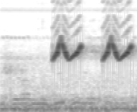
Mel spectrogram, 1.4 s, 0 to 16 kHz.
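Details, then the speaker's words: Revoo E52 electric scooter after being switched off: two sharp, warbling high chirps about half a second apart; the beeping keeps going after switch-off, and the same happens with the key. "इसकी beep की आवाज बंद नहीं होती। चाबी के साथ भी ऐसा ही है"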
